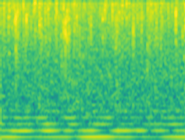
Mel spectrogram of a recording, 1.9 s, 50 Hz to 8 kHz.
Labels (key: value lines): label: biophony, midshipman
recorder: SoundTrap 500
